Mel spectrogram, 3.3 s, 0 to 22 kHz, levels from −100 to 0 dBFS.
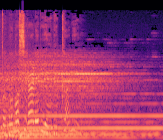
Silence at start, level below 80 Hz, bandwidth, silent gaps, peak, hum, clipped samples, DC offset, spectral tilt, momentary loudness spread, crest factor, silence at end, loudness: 0 s; -40 dBFS; 17 kHz; none; 0 dBFS; none; under 0.1%; under 0.1%; -3.5 dB/octave; 12 LU; 16 dB; 0 s; -15 LUFS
